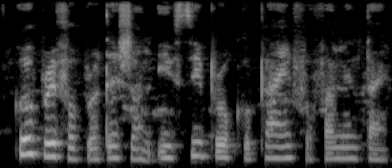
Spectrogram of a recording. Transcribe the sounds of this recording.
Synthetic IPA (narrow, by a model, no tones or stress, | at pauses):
ɡ̥opɾefɔpɾotɛkʃɔ̃nifsipɾokʰopʰlaɪ̃nfɔfamĩntãɪ̃m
